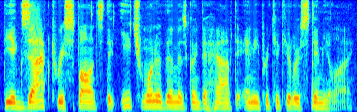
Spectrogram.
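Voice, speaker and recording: A man co-hosting a spiritual talk show, explaining ideas in a measured, emphatic way. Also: mid-range voice, level tone, no room sound. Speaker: podcast co-host teaching on Gurdjieff. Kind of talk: reflective spiritual discussion.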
